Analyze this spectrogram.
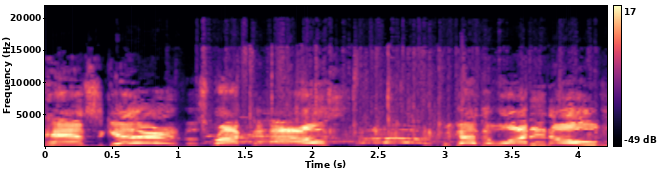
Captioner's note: audience claps and goes “Woo!”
